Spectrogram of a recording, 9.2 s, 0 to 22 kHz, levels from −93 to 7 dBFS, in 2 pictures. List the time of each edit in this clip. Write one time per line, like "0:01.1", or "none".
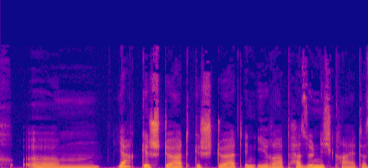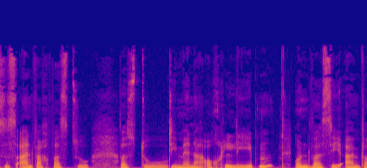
0:01.3
0:02.4
0:05.2
0:06.1
0:06.7
0:07.1
0:08.2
